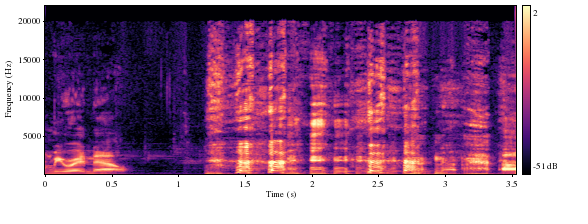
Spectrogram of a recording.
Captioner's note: laughing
